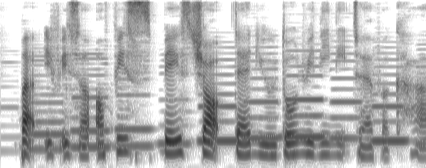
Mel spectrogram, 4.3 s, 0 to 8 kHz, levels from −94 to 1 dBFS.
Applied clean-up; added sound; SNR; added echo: classical method log-MMSE.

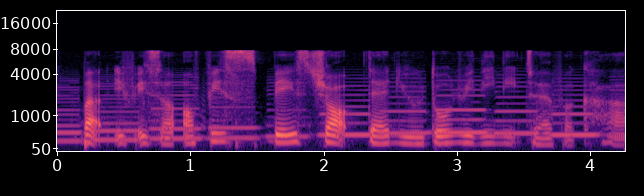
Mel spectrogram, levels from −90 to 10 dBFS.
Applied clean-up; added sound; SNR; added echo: none; Wind instrument, woodwind instrument; 9 dB; none.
